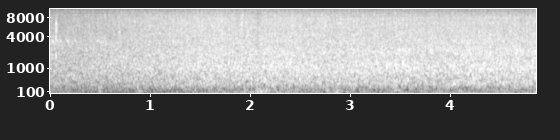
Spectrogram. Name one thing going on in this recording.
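Water rushes and churns loudly close by.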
